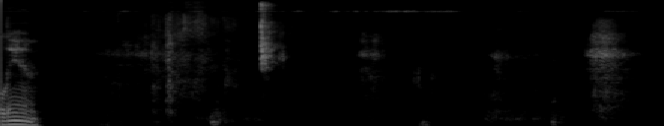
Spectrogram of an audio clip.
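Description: Small metal parts click and tap softly as hands work on them.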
